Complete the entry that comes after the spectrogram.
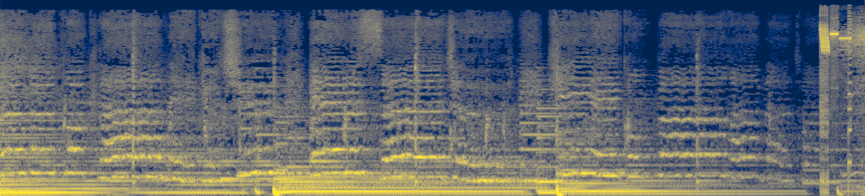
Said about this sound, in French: la … nous donne rendez-vous pour découvrir son tout nouveau single de louange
